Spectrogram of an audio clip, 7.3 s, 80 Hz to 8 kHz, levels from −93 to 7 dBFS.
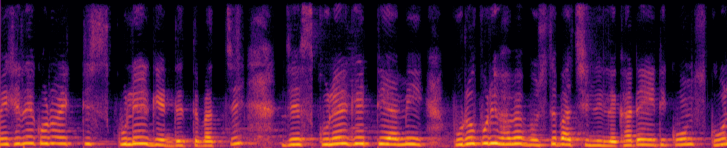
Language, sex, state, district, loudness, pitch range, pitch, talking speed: Bengali, female, West Bengal, Purulia, -16 LUFS, 275-330 Hz, 305 Hz, 200 wpm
